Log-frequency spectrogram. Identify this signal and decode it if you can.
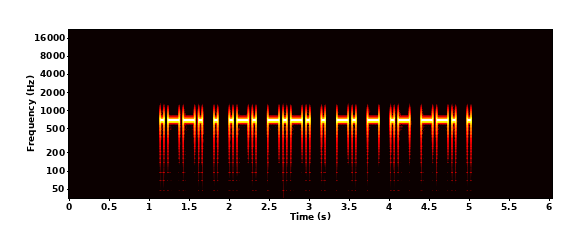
Morse code, heard as a keyed tone, about 25 wpm, 700 Hz. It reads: PERCENTAGE
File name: 10 Letter Words - First 3 Letters Given - 25wpm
